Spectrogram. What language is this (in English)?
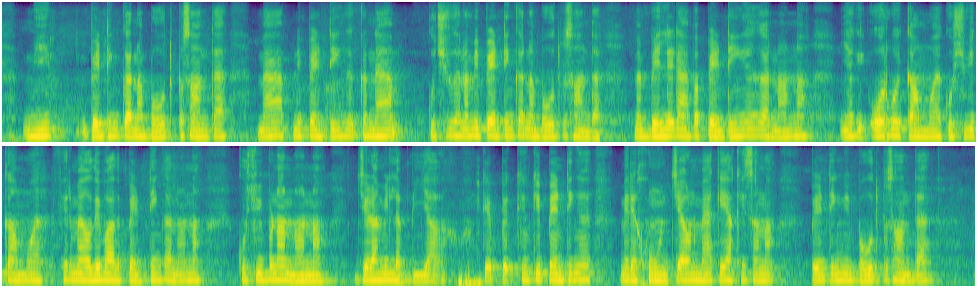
Dogri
